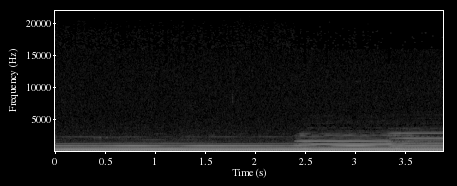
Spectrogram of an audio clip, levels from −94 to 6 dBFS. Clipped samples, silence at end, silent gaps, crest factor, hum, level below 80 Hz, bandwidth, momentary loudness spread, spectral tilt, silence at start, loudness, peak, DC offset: under 0.1%; 0 s; none; 12 dB; none; -52 dBFS; 19.5 kHz; 2 LU; -7.5 dB/octave; 0 s; -44 LUFS; -32 dBFS; under 0.1%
